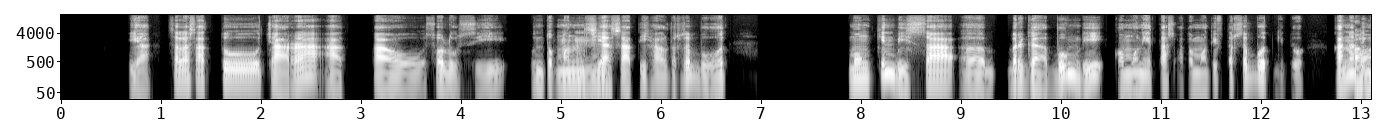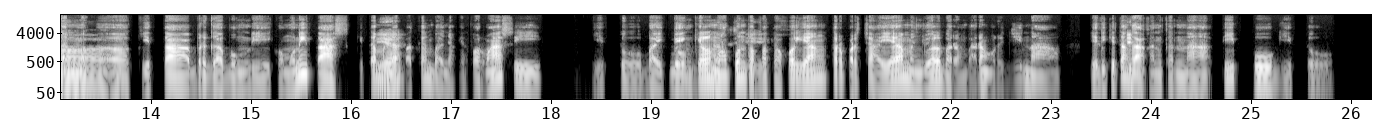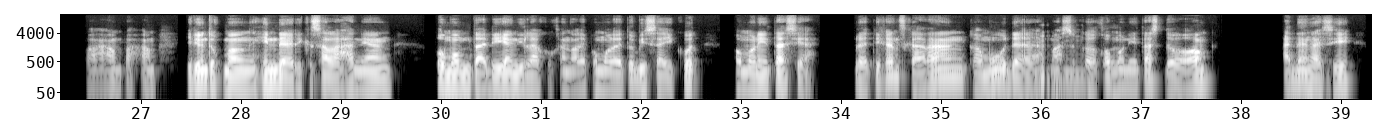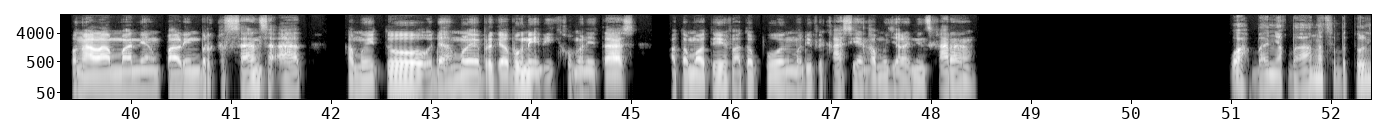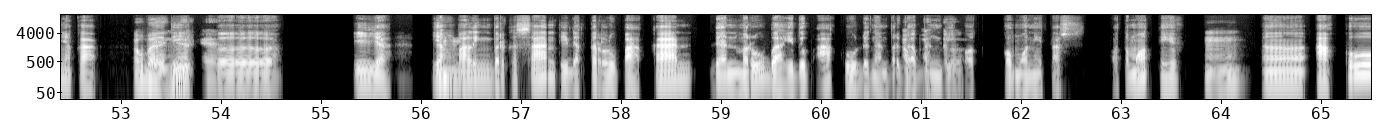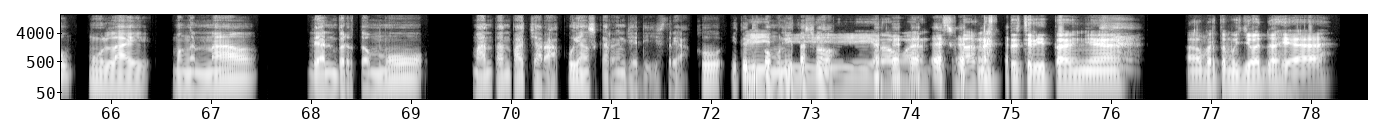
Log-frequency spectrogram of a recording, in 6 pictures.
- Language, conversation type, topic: Indonesian, podcast, Tips untuk pemula yang ingin mencoba hobi ini
- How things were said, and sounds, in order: laughing while speaking: "banget"; laugh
